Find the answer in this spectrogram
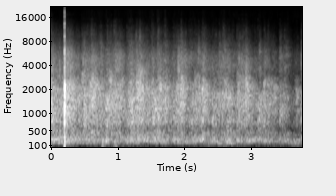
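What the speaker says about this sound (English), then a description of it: "Sam Roberts, give him a round of applause." An audience gives Sam Roberts a round of applause at a New York state grant awards event, a dense, even wash of clapping from a sizable crowd, fairly distant and moderately loud, holding steady without any voices over it.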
